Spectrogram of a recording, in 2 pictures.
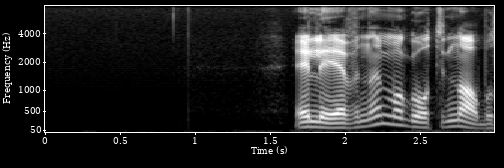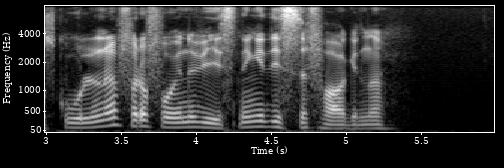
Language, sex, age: Norwegian, male, 31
